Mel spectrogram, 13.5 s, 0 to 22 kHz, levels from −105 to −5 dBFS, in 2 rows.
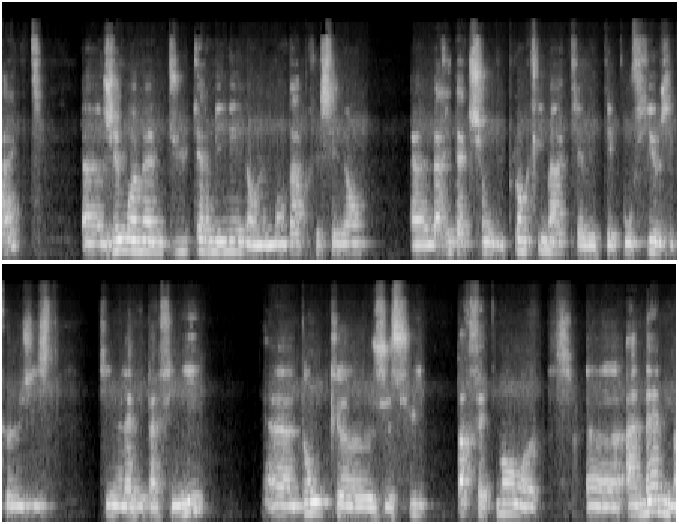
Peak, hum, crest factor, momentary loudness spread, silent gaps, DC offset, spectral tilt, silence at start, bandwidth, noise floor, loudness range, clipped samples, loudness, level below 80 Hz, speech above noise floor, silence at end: -4 dBFS; none; 20 dB; 11 LU; none; under 0.1%; -3.5 dB/octave; 0 s; 16 kHz; -77 dBFS; 3 LU; under 0.1%; -24 LUFS; -70 dBFS; 53 dB; 0 s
